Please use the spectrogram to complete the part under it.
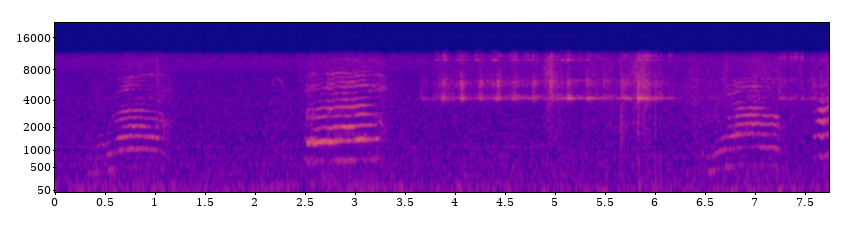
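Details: Rescue cats, indoors, longing for the outside world, give three separate meows, each a rising then falling harmonic cry under a second long. Low steady hum and a brief high whine sit in the background.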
